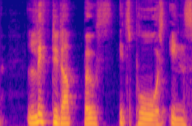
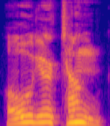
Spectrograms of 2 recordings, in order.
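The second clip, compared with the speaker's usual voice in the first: louder, slow gruff order; stern Gryphon; 5 semitones higher, 6 dB louder, slower than usual. Acted. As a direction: bark it out. Gryphon snaps.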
